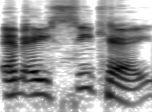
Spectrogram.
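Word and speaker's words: Mack: For the first baseman, first name is spelled M-A-C-K, so no, it is not Mark, it is Mac.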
